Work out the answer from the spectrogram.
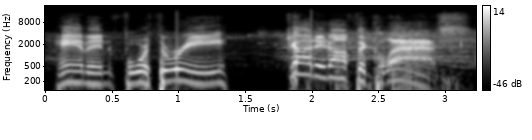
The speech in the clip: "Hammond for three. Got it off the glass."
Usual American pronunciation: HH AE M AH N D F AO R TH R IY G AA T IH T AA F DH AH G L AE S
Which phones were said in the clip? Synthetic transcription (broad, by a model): HH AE M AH N F AO R TH R IY G AA T IH T AA F DH AH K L AE S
